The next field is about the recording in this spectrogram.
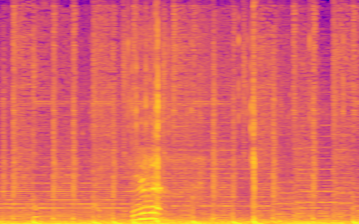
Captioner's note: yelling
